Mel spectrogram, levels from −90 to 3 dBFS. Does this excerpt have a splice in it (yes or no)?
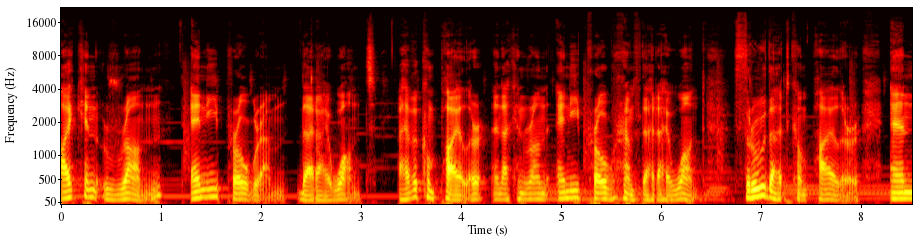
no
